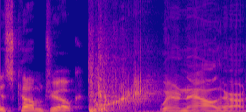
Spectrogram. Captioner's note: splat sound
